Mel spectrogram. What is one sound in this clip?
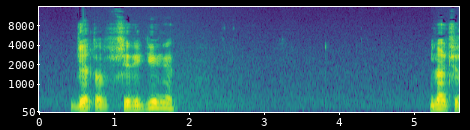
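An elderly man speaks calmly, close to a webcam microphone.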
